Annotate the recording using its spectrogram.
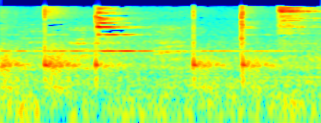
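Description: Pestle striking a dried harad (black myrobalan) fruit in a stainless-steel mortar: five sharp metallic clinks with a ringing after each. The fruit is being cracked open so its stone can be taken out.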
